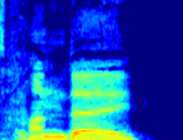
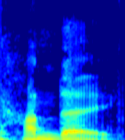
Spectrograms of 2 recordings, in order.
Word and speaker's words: Hyundai: Hyundai. – They say Hyundai. – For Hyundai.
